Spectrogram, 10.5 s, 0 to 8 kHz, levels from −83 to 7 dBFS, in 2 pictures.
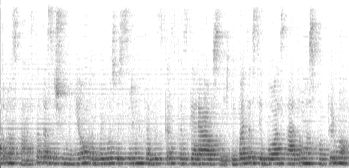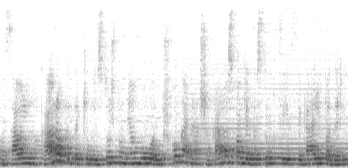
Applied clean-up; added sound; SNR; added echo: neural separator model SepFormer DNS4.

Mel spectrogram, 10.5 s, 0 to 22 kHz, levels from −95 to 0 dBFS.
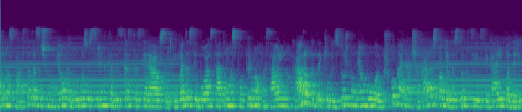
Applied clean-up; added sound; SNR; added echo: none; Wind instrument, woodwind instrument; 15 dB; reverberation time 0.7 s.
